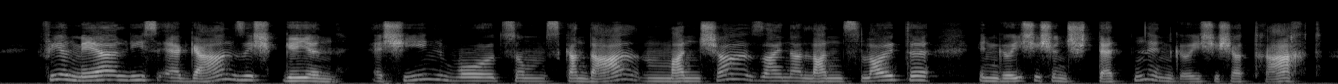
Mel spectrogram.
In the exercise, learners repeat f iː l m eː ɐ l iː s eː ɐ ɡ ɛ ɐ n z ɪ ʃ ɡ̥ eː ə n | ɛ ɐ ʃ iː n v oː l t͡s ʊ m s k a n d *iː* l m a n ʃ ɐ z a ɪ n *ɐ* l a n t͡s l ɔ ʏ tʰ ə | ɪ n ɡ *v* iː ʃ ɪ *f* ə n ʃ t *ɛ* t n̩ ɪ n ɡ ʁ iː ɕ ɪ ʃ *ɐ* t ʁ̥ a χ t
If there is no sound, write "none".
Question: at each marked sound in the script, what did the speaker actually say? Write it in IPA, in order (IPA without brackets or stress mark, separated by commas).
aː, ɐ, ʁ, ʃ, ɛ, ɐ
